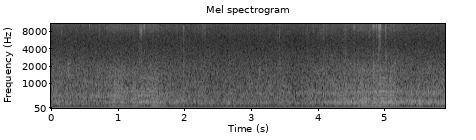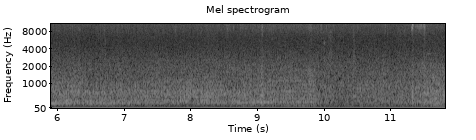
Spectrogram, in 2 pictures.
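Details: Bumblebees working aconite flowers: a low, faint droning hum that swells and fades several times as the insects move about, over a steady background hiss with a few soft clicks.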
